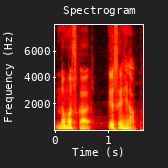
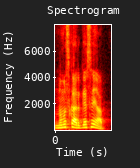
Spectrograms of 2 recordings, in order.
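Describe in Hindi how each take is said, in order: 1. यह नीची और आराम से छाती से बोली जाती है। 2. यह ऊँची और पतली है, छाती से नहीं। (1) "आप अपनी चेस्ट वॉइस में बात करें आराम से और ठहराव के साथ। जैसे" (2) "आप बहुत सारे लोग"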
